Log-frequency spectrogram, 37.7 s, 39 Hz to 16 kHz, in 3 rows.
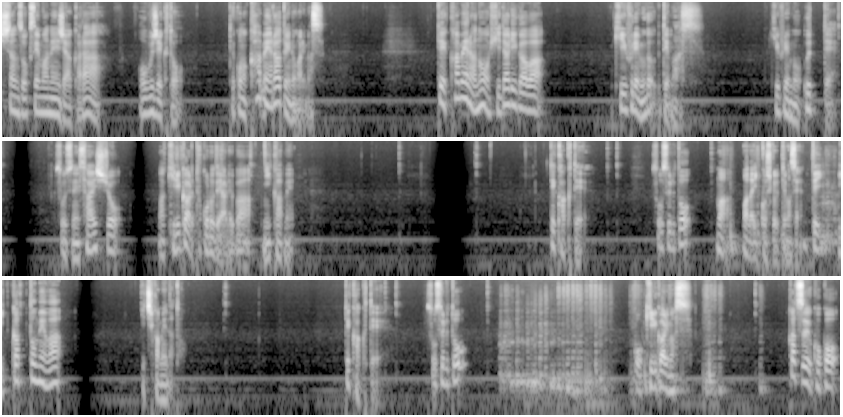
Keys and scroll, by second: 12.4-13.2 typing.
